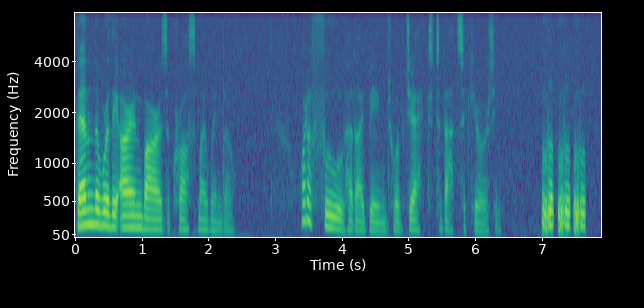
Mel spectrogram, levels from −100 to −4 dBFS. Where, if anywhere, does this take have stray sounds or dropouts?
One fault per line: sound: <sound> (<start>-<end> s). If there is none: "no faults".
sound: laugh (7.0-7.7 s)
